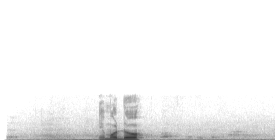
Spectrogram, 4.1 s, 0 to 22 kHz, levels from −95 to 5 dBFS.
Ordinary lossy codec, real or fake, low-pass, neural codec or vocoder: none; real; 7.2 kHz; none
